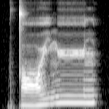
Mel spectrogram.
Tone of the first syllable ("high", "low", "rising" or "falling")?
rising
